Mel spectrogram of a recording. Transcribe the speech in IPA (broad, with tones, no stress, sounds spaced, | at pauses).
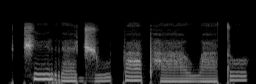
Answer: t͡ʃ ĩ˦ r ɛ˨ d͡ʒ u˨˦ p a˦ pʰ aː˨ w a˨ t ʊ˦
